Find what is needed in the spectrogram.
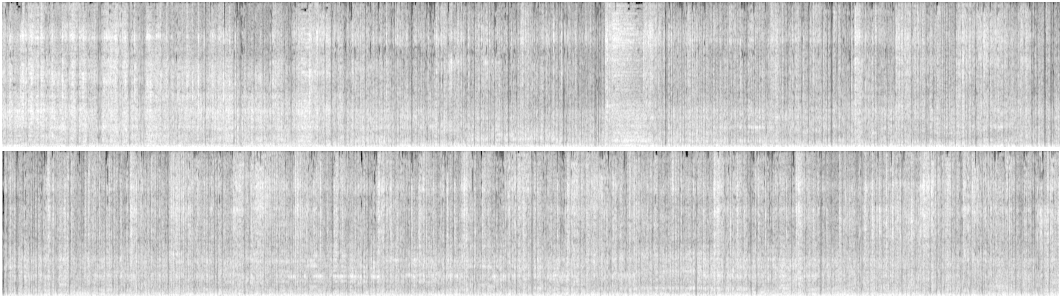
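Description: Heavy metal band playing live with electric guitar, bass and drums, recorded close to the stage so the sound is loud, bass-heavy and distorted.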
